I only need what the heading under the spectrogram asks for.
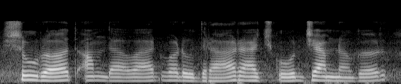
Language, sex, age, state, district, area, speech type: Gujarati, female, 30-45, Gujarat, Surat, rural, spontaneous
